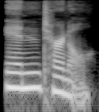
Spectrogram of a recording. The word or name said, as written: internal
